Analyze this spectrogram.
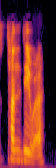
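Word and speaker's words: Thandiwe: Hey, I was just, hey, she wanted to be addressed as Tandiwa, so I'm addressing her as Tandiwa.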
